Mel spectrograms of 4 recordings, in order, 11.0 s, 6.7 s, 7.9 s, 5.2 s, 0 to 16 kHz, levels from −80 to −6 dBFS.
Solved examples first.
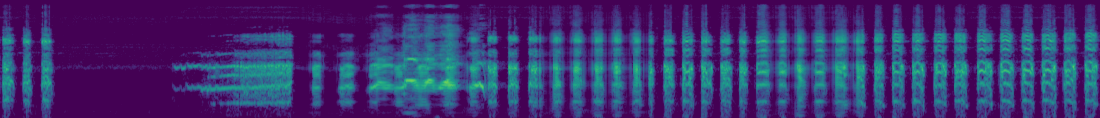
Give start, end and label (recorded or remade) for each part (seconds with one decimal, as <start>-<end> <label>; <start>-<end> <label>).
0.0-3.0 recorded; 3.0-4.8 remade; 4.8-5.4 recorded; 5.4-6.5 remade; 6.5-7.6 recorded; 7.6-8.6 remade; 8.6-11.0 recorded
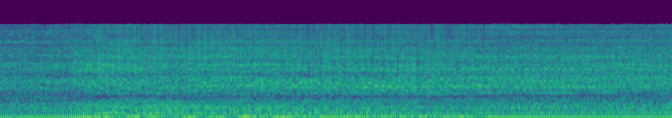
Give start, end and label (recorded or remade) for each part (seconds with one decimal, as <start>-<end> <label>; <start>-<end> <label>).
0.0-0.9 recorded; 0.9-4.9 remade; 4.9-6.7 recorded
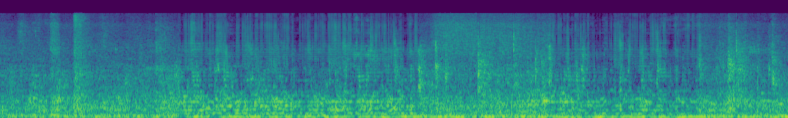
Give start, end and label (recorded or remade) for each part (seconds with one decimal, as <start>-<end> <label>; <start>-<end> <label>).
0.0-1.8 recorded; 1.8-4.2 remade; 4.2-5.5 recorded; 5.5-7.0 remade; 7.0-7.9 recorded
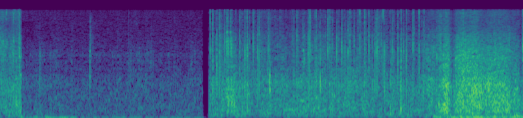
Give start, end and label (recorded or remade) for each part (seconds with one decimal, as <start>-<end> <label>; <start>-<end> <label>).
0.0-2.3 remade; 2.3-4.7 recorded; 4.7-5.2 remade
